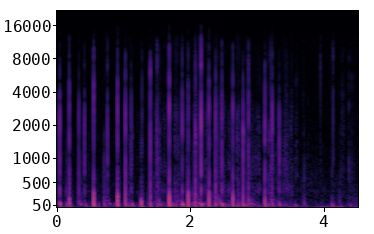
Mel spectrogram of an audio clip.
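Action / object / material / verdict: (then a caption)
scrape / beeswax-coated cotton wrap / waxed cotton / none. Long nails scratch and crinkle the twisted ends of a bundled beeswax-coated cotton wrap, producing a rapid run of sharp, dry crackles and clicks. Each click is very short with bright edges over a soft low rustle, and the crackling grows slightly quieter toward the end.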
